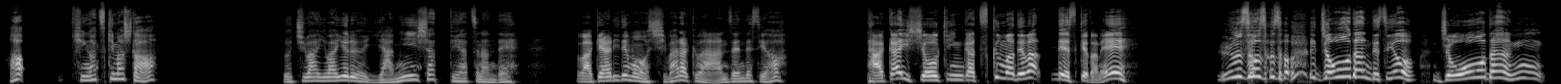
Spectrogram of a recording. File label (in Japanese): 20代前半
